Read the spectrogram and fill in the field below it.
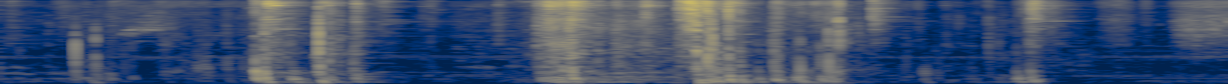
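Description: A metal shopping cart rattles and clatters.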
